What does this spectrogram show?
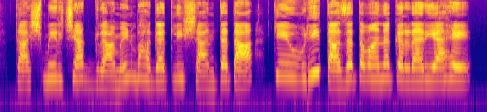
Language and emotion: Marathi, happy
